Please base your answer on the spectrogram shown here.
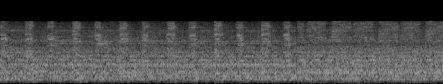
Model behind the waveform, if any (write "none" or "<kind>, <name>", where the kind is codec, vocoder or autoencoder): none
